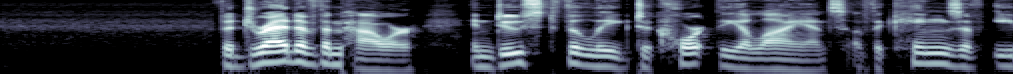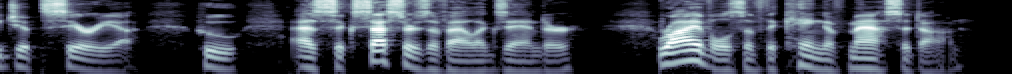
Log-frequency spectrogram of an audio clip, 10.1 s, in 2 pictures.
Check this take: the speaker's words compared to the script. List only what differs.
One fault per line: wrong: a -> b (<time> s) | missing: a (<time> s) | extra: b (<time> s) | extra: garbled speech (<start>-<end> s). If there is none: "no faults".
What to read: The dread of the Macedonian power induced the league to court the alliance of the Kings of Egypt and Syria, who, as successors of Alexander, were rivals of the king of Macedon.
missing: Macedonian (1.7 s)
missing: and (5.3 s)
missing: were (8.0 s)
